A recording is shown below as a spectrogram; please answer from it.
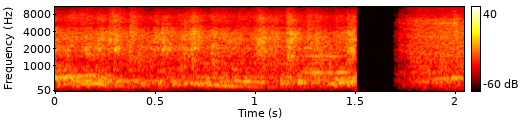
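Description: A pair of pigeons kept for sale coos steadily in soft, deep rolling calls close up; the sound cuts out abruptly for a moment near the end, then resumes.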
